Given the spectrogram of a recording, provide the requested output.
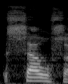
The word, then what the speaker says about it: Celso: Um, on our first show, I was saying La Celso, uh, La Chelso. I wasn't getting it. It is Celso.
